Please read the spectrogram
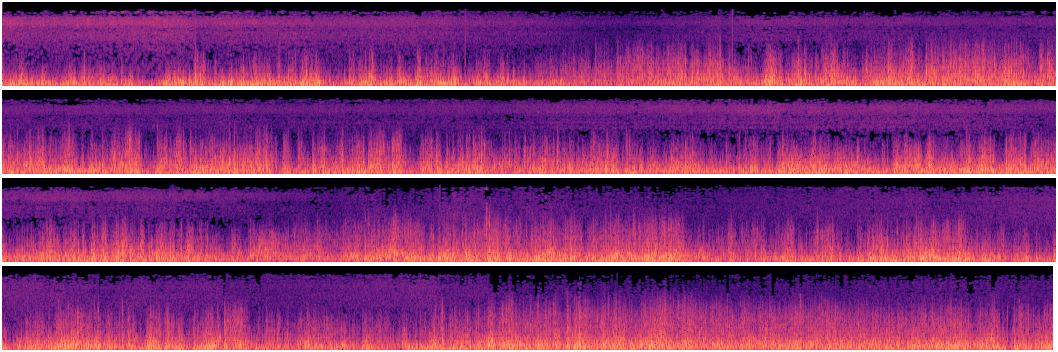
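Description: Wind buffeting the camera microphone: an uneven low rush that swells and dips in gusts.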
